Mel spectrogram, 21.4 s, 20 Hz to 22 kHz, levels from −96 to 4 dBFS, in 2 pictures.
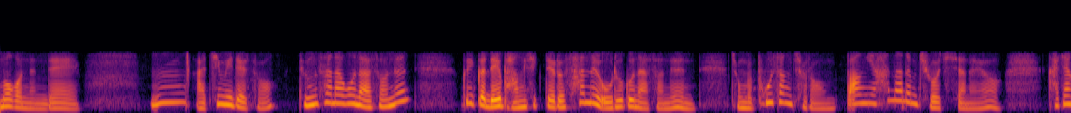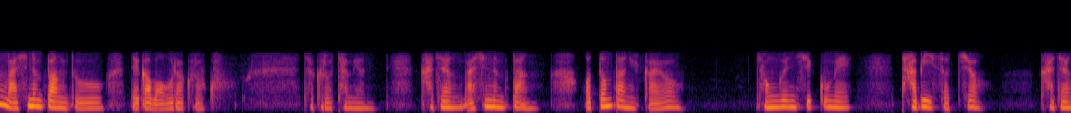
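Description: Nothing here counts as a fault: the speech comes over an ordinary G.711 telephone line, so it sits in the usual narrow band of roughly 150 Hz to 3.7 kHz with nothing above 3.8 kHz, which is just how a phone call sounds.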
